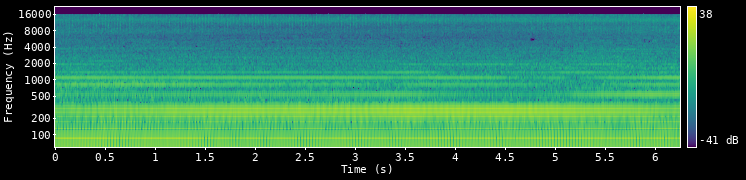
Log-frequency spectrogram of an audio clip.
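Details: BMW Mini Cooper R53 with refitted supercharger: constant droning whirr over steady idle, unchanged in pitch across revs for 12 months; fault was a collapsed oil tube from rocker cover to supercharger starving it of oil, found and fixed.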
